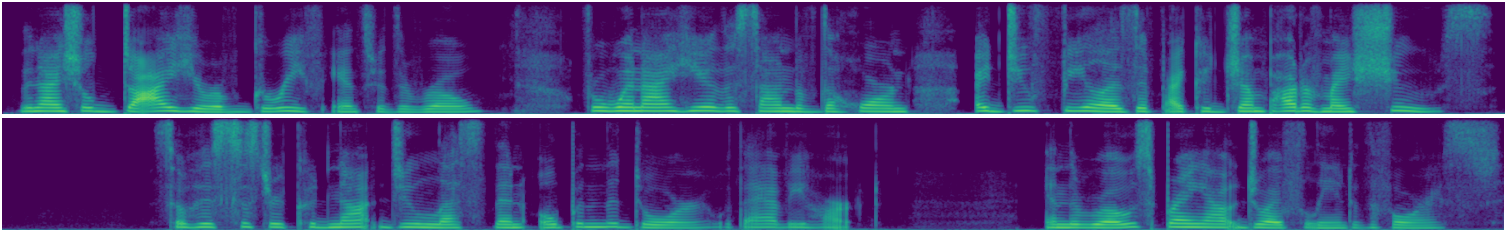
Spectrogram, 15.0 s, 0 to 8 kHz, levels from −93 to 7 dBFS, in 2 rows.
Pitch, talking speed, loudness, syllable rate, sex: 220 Hz, 220 wpm, -23 LUFS, 5.4 syllables/s, female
